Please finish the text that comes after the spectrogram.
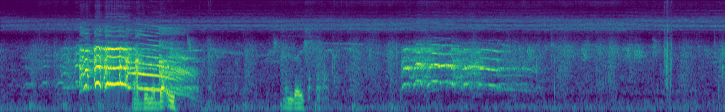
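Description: Roosters and hens at a gamefowl farm crow in loud drawn-out calls, one strong crow near the start and another fainter one later, with clucking between and someone speaking briefly.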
